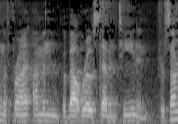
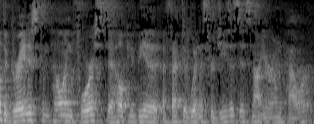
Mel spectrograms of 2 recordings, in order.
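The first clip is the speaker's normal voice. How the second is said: normal talking voice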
